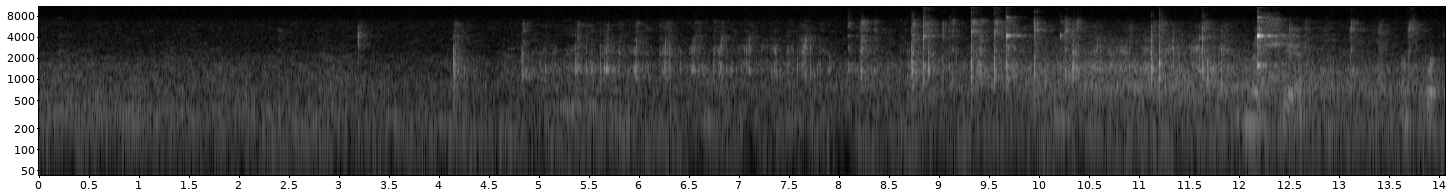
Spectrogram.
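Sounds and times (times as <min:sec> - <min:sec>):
spoon scraping a small pot: 0:04.7 - 0:14.0.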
